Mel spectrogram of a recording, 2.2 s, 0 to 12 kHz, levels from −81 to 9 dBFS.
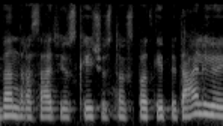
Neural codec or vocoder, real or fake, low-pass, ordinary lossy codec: vocoder, 44.1 kHz, 128 mel bands, Pupu-Vocoder; fake; 10.8 kHz; AAC, 64 kbps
